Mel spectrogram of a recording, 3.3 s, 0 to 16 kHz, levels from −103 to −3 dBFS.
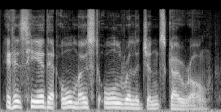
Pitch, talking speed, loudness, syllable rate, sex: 140 Hz, 165 wpm, -14 LUFS, 4.3 syllables/s, male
